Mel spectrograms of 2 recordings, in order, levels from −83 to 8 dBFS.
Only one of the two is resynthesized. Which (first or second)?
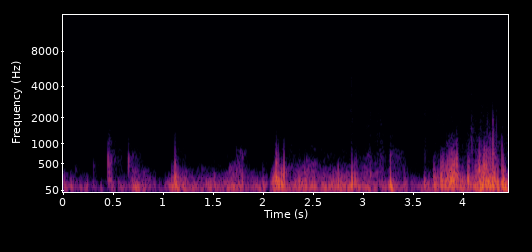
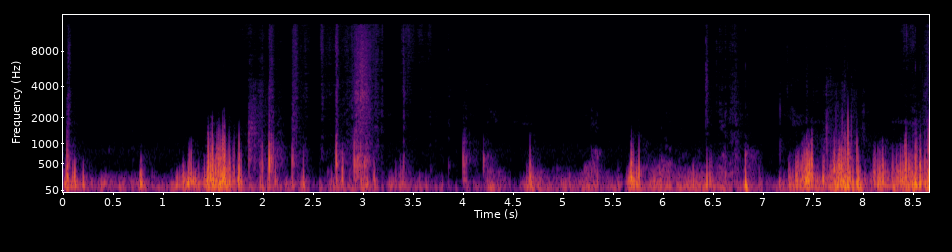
first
